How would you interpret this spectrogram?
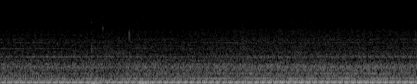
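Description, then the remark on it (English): A washing machine on its spin cycle gives off a steady, low mechanical drone with a constant hum and faint rumbling, unchanging in loudness for the whole few seconds, with no voices. “I think the washing machine spinning is not as noisy as the bang, bang, bang, bang.”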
